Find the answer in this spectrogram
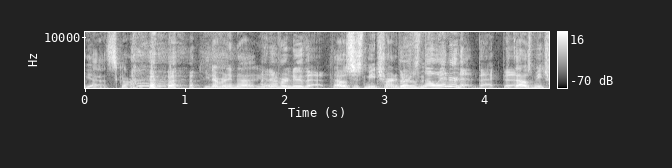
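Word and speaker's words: Skaarj: Oh, the J is silent, huh? At the end. Yeah, Scar.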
